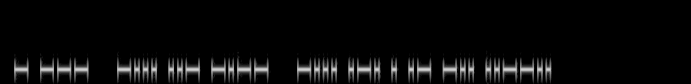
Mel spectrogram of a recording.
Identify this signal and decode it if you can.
Morse code, heard as a keyed tone, about 28 wpm, 700 Hz. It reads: TO BUY BREAD?
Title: Sentences from Top 1600 Words 28wpm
